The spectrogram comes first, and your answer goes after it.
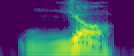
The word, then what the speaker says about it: yo: So the word yo, I, is usually not pronounced yo, but yo. It is not a hard J sound, very pronounced, like in the name Joe. No, it's a very light J sound, yo.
